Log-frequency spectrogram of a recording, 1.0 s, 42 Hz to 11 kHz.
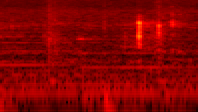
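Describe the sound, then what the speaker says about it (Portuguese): Three light, quick clicks of keys on a computer's numeric keypad while modelling in Blender, faint and close over a quiet room hum, with no talking. "através do comando do numpad, vou pressionar 5 assim"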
